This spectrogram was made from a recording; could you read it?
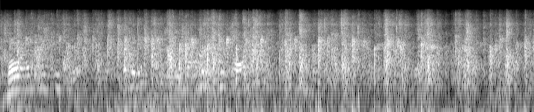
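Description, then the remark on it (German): Steady audience applause as a woman comes forward to the front, with dense, crackling clapping that holds at a fairly loud level for the whole stretch, mixed with a faint wash of crowd voices. “Ein Applaus, sie kommt nach vorne, spielt jawohl.”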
